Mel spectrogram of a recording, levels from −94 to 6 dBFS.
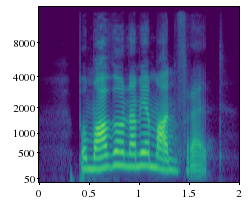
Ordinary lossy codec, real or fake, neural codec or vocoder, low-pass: none; fake; autoencoder, 48 kHz, 32 numbers a frame, DAC-VAE, trained on Japanese speech; 14.4 kHz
